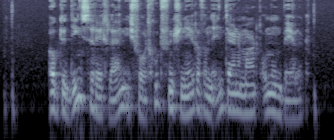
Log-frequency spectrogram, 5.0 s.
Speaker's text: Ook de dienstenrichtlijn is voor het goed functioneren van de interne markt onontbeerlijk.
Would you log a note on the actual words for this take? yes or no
no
